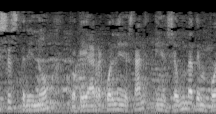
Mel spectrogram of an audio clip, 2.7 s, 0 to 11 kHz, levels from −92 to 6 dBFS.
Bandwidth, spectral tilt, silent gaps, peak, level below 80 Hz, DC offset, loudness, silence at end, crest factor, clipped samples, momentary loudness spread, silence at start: 8 kHz; -4.5 dB/octave; none; -2 dBFS; -52 dBFS; under 0.1%; -18 LUFS; 0 s; 16 dB; under 0.1%; 5 LU; 0 s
